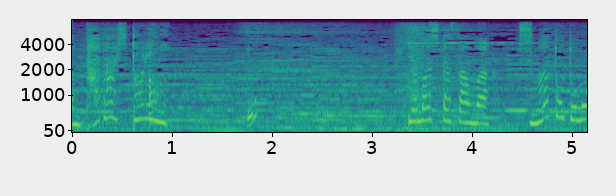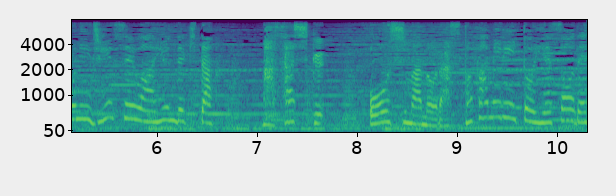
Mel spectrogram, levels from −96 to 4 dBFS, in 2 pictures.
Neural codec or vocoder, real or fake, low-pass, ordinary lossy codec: none; real; 7.2 kHz; none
